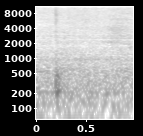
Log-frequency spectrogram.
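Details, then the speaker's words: Single soft, short tap with little ring: the flat percussion note produced over bone, demonstrated by finger percussion during a nursing abdominal assessment. "because when you percuss over bone it makes a flat sound like this"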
